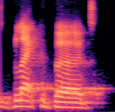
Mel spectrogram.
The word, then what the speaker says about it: blackbird: this is a notorious Blackbird uh pattern stress pattern so on the one hand we've got blackbird so if pronounced with the stress from the first part it is a type of bird which is translated into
